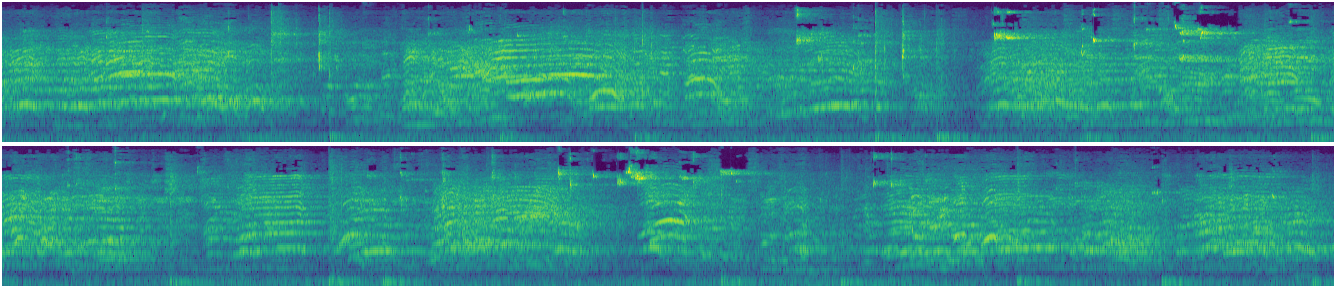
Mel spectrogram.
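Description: Girls and young women shout and cheer in a large echoing gym.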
